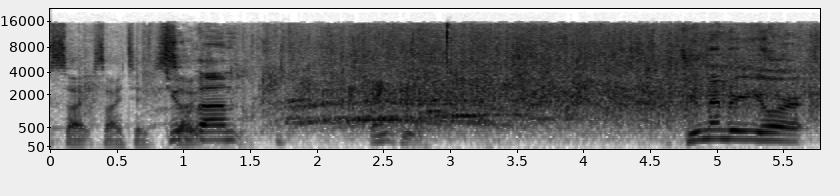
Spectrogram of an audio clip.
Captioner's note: cheers and applause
